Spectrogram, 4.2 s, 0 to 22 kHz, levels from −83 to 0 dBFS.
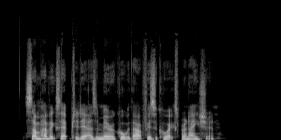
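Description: Speech recording, no technical faults detected anywhere in the clip.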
